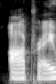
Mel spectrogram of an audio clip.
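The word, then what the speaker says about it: Après: That's D-R-I-N-K, drink, A-P-R-E-S, Opry with a silent S, .com.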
